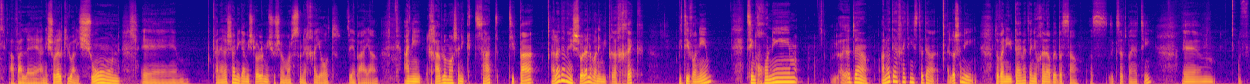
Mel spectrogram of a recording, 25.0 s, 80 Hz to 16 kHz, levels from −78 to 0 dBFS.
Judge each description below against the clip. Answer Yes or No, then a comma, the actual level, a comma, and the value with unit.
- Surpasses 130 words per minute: Yes, average, 145 wpm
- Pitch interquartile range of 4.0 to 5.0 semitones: Yes, average, 4.7 semitones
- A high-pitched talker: No, low, 105 Hz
